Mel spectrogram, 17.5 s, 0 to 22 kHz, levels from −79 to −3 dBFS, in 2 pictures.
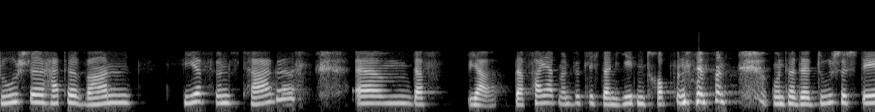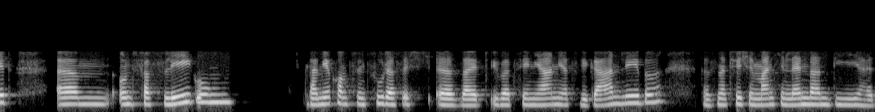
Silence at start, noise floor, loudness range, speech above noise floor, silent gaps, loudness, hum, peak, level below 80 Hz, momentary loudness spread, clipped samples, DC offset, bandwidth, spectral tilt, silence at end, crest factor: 0 s; -76 dBFS; 2 LU; 55 dB; none; -22 LUFS; none; -4 dBFS; -62 dBFS; 8 LU; under 0.1%; under 0.1%; 4.1 kHz; -9.5 dB/octave; 0 s; 18 dB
